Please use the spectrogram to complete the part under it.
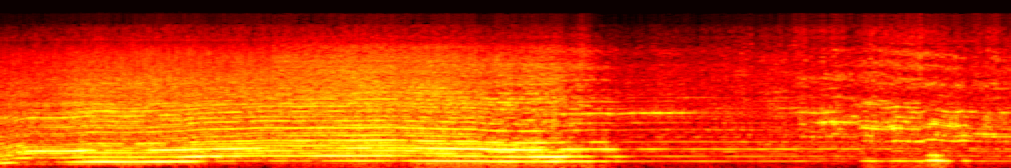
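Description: A pulling vehicle roars down a pulling track, its loud engine drone carrying strong harmonic tones that waver in pitch, easing off past the midpoint before surging again.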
